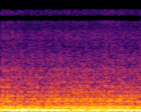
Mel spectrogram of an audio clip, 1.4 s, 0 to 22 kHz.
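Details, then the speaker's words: Tata CNG engine in limp mode: low, flat rumble that won't rev above about 1,200 rpm, codes P2103 and 2111 (throttle). Faulty A36B ECU, likely shorted via the radiator fan coil; replacing the ECU fixed it. "รอบขึ้นอยู่แค่1,200รอบปอยเฮียครับครับประมาณนี้นะตัวนี้ขึ้นมาแล้วt2103นะ"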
